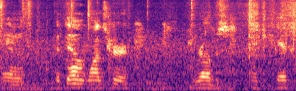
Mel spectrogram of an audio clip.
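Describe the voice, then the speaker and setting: Slow, congested voice with background noise. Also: medium pitch, flat delivery. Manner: halting, lots of fillers, chats to the dogs; slow, laid-back. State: congested from a cold. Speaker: channel host unboxing a computer. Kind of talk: casual unboxing vlog.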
